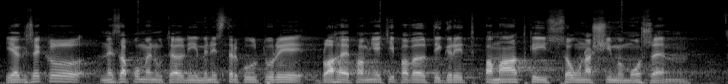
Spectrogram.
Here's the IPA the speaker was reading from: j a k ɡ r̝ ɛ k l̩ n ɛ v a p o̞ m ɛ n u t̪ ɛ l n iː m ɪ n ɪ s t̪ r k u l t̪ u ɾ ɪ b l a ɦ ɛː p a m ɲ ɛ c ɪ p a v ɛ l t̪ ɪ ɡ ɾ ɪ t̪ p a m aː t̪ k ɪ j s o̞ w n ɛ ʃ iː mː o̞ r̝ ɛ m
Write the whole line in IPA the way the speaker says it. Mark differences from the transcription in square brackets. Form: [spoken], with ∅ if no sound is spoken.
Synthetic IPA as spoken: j a [∅] ɡ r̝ ɛ k l̩ n ɛ [z] a p o̞ m ɛ n u t̪ ɛ l n iː m ɪ n ɪ s t̪ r k u l t̪ u ɾ ɪ b l a ɦ ɛː p a m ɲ ɛ c ɪ p a v ɛ l t̪ ɪ ɡ ɾ ɪ t̪ p a m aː t̪ k ɪ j s o̞ w n [a] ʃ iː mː o̞ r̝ ɛ m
